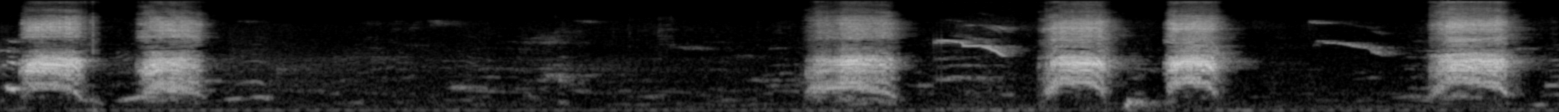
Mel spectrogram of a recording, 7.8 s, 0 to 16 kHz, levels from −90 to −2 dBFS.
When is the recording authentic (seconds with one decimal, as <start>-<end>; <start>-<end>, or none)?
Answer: 0.0-7.8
